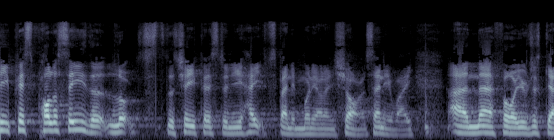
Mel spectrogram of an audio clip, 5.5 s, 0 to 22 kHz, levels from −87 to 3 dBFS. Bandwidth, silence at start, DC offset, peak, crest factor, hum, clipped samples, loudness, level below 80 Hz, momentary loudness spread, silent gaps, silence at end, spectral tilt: 13 kHz; 0 s; under 0.1%; -4 dBFS; 22 dB; none; under 0.1%; -27 LUFS; -72 dBFS; 13 LU; none; 0 s; -5 dB/octave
